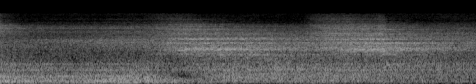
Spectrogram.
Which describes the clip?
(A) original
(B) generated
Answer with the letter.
A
